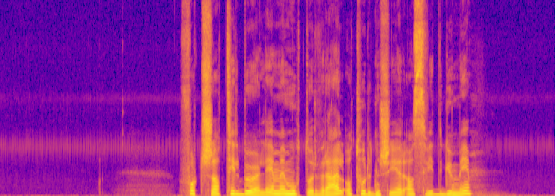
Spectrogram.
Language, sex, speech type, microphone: Norwegian, female, read, Sennheiser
